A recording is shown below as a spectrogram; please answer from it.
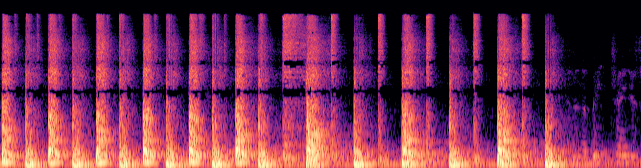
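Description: Drum kit played with sticks in a steady full-time groove, bass drum and snare, about three hits a second. The groove stops about seven seconds in.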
